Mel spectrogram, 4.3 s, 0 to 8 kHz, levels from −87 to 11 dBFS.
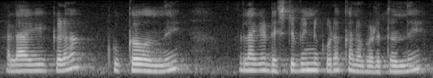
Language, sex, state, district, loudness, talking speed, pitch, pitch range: Telugu, female, Telangana, Mahabubabad, -17 LUFS, 125 wpm, 205 Hz, 190-210 Hz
